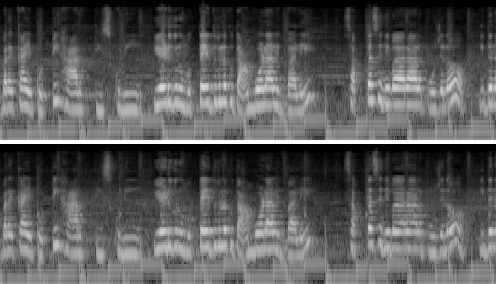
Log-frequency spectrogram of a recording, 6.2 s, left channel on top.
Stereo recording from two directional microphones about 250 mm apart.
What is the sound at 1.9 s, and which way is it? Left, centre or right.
A woman's voice, centre.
